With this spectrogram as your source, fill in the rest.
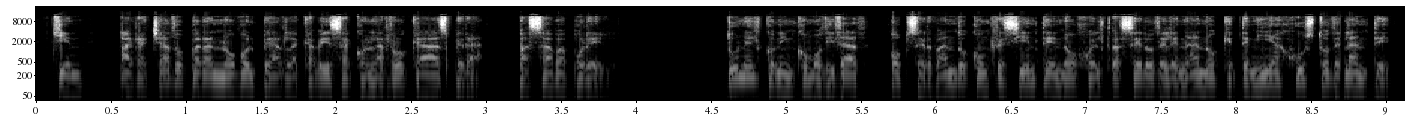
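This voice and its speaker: Male storyteller, husky and low, dry close sound, steady dramatic read. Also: no room sound. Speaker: narrator. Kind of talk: scripted story narration.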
